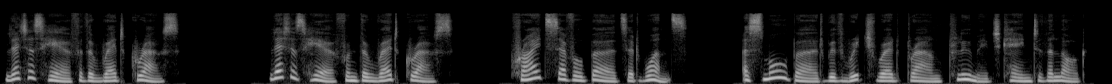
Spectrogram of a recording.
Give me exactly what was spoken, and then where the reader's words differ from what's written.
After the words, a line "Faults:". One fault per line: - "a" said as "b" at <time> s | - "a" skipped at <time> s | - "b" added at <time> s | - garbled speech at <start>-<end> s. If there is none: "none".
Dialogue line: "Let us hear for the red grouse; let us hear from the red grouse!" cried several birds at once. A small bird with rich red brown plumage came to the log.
"Let us hear for the red grouse; let us hear from the red grouse!" cried several birds at once. A small bird with rich red brown plumage came to the log.
Faults:
none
